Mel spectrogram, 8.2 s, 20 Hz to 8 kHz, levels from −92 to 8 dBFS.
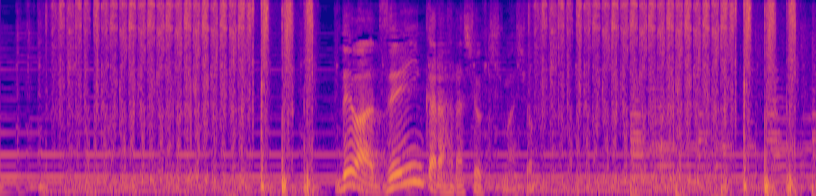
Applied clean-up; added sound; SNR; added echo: none; Writing; -1 dB; none.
